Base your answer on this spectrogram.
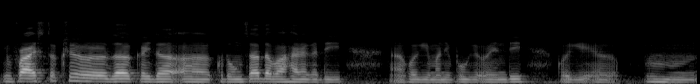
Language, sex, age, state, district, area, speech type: Manipuri, male, 18-30, Manipur, Imphal West, urban, spontaneous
